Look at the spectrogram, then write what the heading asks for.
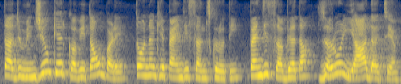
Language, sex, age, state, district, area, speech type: Sindhi, female, 18-30, Gujarat, Kutch, urban, spontaneous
